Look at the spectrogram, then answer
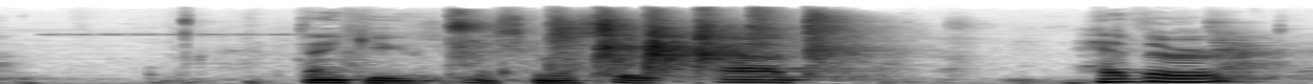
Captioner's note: audience applauds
